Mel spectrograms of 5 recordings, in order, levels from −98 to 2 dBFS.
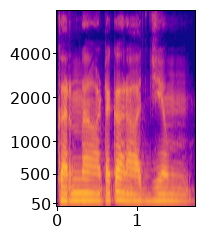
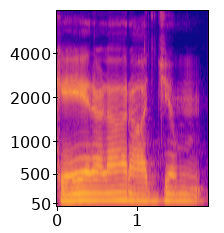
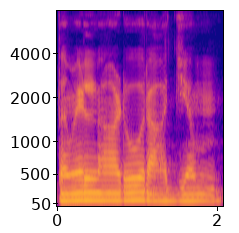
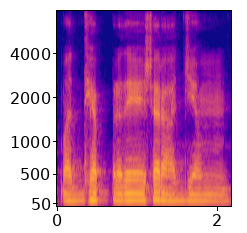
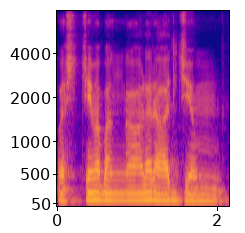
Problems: none marked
